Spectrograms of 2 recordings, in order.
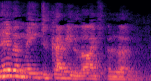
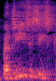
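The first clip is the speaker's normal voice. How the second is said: ordinary delivery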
